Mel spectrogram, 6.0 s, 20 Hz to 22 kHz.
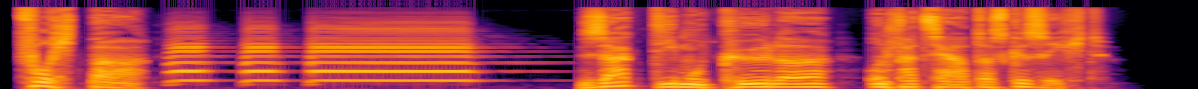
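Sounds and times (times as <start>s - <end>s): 
speech: 0.2s - 0.9s, 2.9s - 5.6s
Citroën car horn honking a dissonant second: 0.7s - 2.9s.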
